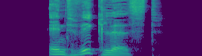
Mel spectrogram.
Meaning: second-person singular subjunctive I of entwickeln
- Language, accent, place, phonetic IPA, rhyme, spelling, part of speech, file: German, Germany, Berlin, [ɛntˈvɪkləst], -ɪkləst, entwicklest, verb, De-entwicklest.ogg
